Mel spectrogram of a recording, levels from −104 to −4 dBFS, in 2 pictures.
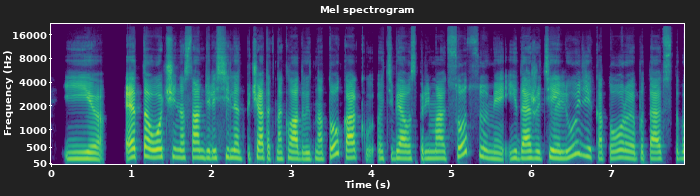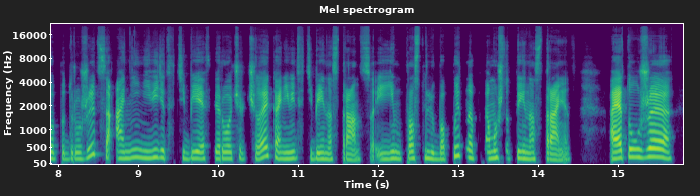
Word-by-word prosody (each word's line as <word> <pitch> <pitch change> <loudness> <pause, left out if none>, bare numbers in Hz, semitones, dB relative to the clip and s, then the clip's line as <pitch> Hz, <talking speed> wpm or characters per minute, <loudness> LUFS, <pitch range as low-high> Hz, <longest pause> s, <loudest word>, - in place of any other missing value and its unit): И 180 -1 +1 0.3
это 235 +4 +8
очень, 230 +1 +4
на 210 0 0
самом 215 0 +3
деле, 205 0 0
сильный 215 -1 -1
отпечаток 190 -1 +1
накладывает 180 -1 +1
на 175 -1 -3
то, 285 - +1
как 210 -6 +3 0.3
тебя 190 +2 +1
воспринимают 190 0 -2
в - - -12
социуме. 235 - -1
И 195 +5 -5
даже 195 0 +3
те 200 +1 +1
люди, 245 +7 -1
которые 190 0 -3
пытаются 185 0 -1
с - - -41
тобой 190 -1 -6
подружиться, 180 - -5
они 195 +4 -2
не 205 -2 -4
видят 215 -1 -3
в - - -25
тебе 190 0 -3
в 180 - -25
первую 185 0 -3
очередь 185 -1 -7
человека, 210 +10 0
они 180 0 -1
видят 190 +2 -5
в - - -27
тебе 175 0 -3
иностранца. 165 0 -5
И - - -7
им 180 +1 -3
просто 190 +2 -4
любопытно, 195 +6 -3
потому 190 +2 -4
что 195 - -8
ты 195 -1 0
иностранец. 170 -3 -1 0.5
А 185 - +7
это 205 +4 +8
уже 225 -3 +4
190 Hz, 190 wpm, -23 LUFS, 180-215 Hz, 0.5 s, это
